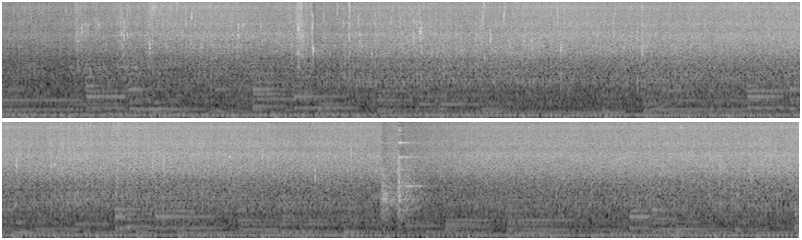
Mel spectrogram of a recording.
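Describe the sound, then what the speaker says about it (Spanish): Potatoes fry in preheated oil for fast-food-style fries, a dense, continuous sizzle and crackle close by, loud and steady throughout with occasional brief pops and no talking. "Lo que yo voy a hacer es freír las papas."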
